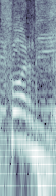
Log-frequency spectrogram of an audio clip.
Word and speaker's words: fornos: É fornos. – É fornos que diz. – O plural pronuncia-se com vogal aberta.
